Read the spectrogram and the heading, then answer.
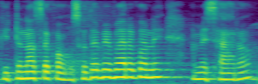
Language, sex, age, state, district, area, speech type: Odia, female, 30-45, Odisha, Khordha, rural, spontaneous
